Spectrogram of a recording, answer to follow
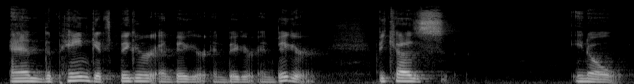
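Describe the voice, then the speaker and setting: Man, gravelly voice, informal faith talk, conversational, restarts mid-sentence. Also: medium pitch, mellow.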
